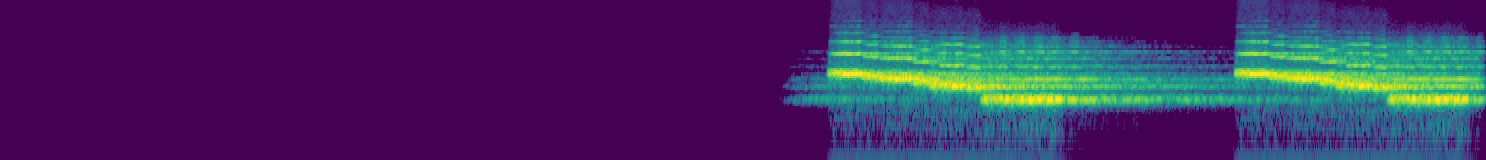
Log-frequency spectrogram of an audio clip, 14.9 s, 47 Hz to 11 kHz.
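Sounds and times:
trap flute melody in B minor: 8.0 - 14.8.

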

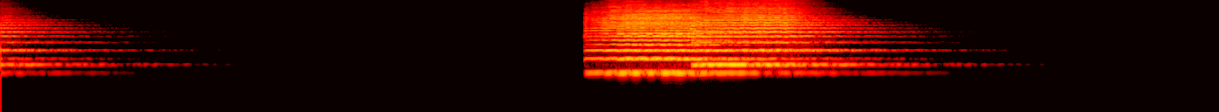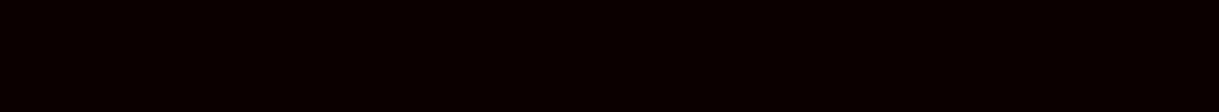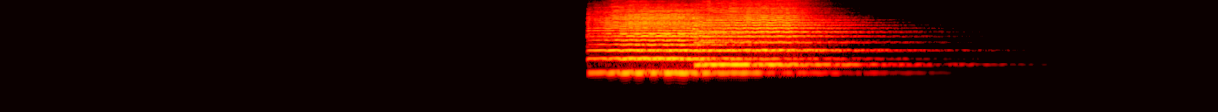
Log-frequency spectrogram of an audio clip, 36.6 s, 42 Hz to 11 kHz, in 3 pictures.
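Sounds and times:
violin melody in D minor: 5.9 - 8.6, 30.2 - 33.2.

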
